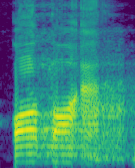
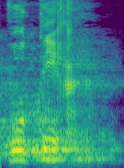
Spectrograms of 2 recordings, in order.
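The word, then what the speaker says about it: قطع: Wa qata'a, bukan quti'a.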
